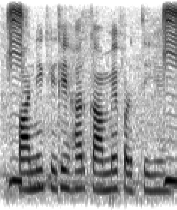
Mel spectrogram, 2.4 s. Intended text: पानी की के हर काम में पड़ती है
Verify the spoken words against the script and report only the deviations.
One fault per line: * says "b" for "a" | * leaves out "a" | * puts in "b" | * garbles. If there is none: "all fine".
all fine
